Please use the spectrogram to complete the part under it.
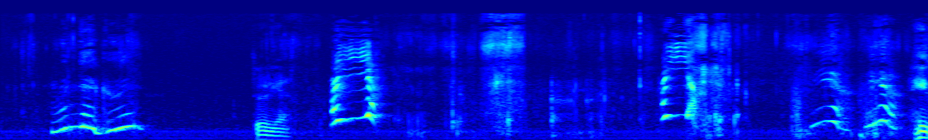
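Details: Pet bulldog Oscar performing karate tricks indoors, letting out warbling, yowl-like 'talking' sounds in separate bursts, some rising sharply then falling, with an owner praising and coaxing him in between.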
